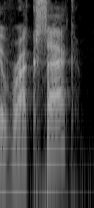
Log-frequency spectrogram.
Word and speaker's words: rucksack: That's yeah, you said it weird. – Okay. – You de-emphasize the second syllable so much it rucksack. – Sounded like a different word.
